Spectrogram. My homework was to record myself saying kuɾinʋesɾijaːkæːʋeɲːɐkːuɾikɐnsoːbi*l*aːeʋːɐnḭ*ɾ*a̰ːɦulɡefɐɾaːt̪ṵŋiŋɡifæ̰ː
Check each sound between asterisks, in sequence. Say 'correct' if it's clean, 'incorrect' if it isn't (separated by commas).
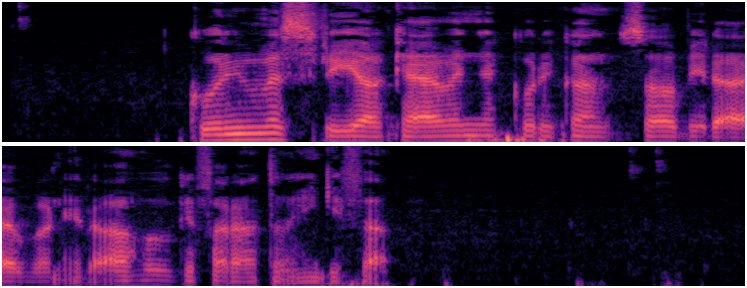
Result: incorrect, correct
